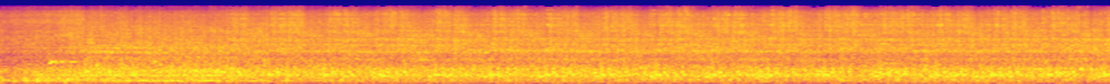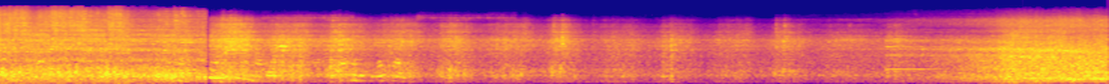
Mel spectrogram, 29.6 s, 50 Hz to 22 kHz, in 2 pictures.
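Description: A freight train of two EF64 electric locomotives hauling empty oil tank wagons rolls past. It makes a steady rumble with a regular clickety-clack of wheels over the rail joints. The sound drops and dulls about two-thirds of the way through and grows loud again near the end.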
